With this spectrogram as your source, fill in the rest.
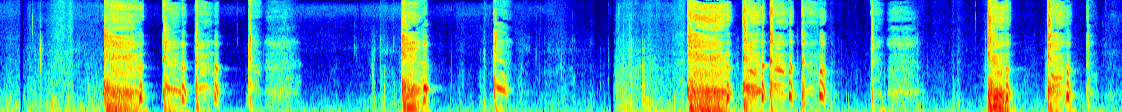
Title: I have a bad cough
